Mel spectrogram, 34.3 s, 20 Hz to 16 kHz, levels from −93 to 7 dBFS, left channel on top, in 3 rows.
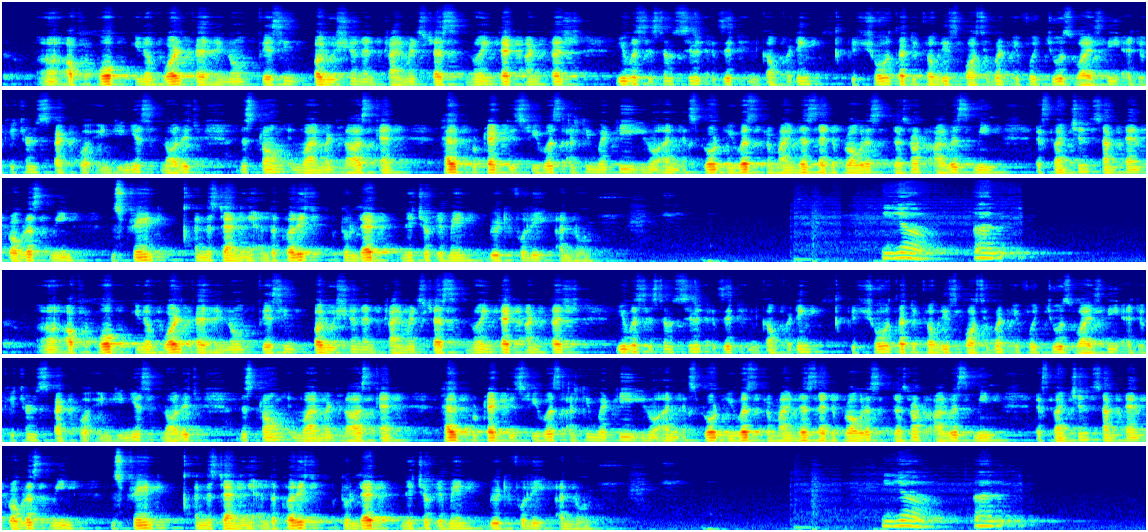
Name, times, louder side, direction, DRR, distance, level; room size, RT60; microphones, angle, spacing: voice 1, 0.4-5.8 6.1-8.1 8.5-15.4 15.8-21.4 21.8-23.6 24.0-24.5 24.8-26.0 26.3-28.8, equal, 5° right, 4 dB, 0.4 m, -25 dB
voice 2, 31.7-32.2 32.6-33.1, left 1 dB, 30° left, 10 dB, 1.4 m, -29 dB
22.0 x 20.5 x 2.3 m, 0.91 s
head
